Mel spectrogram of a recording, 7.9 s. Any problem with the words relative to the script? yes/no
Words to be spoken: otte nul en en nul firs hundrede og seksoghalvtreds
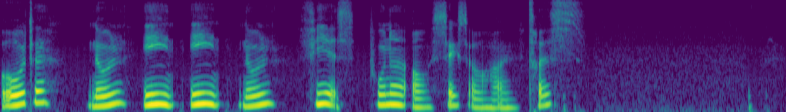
no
